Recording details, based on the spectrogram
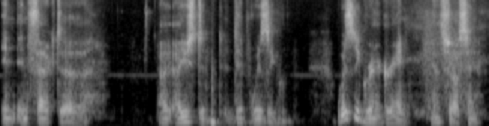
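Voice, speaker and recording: Young podcast guy, gravelly low raspy voice, slouchy drawl. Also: a little slow, darkish tone. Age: young adult. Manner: gravelly hunched-over drawl he uses only when recording. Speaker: podcast co-host. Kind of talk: casual chat.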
